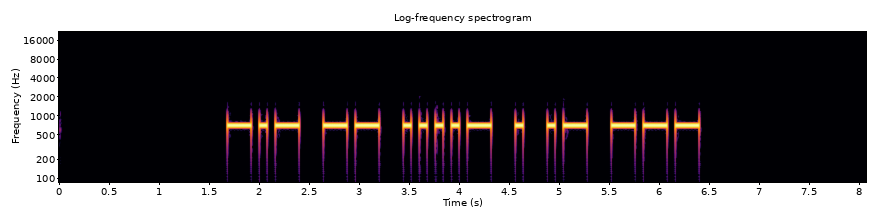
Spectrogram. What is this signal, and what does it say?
Morse code, heard as a keyed tone, about 15 wpm, 700 Hz. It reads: KM4EAO
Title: USA Call Signs - 6 Characters - Repeated 3x - 15wpm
